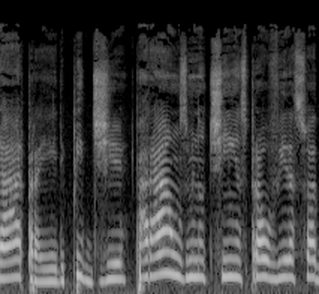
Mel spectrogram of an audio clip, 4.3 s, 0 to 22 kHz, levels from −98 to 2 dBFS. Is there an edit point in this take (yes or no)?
yes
